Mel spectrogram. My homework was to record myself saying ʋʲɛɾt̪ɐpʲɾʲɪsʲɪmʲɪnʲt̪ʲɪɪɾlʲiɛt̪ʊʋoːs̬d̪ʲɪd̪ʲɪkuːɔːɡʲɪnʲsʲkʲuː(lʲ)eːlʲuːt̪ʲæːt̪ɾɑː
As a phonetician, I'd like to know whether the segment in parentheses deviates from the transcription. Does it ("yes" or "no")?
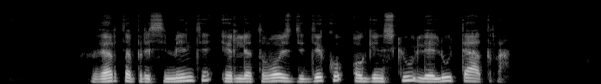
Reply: no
